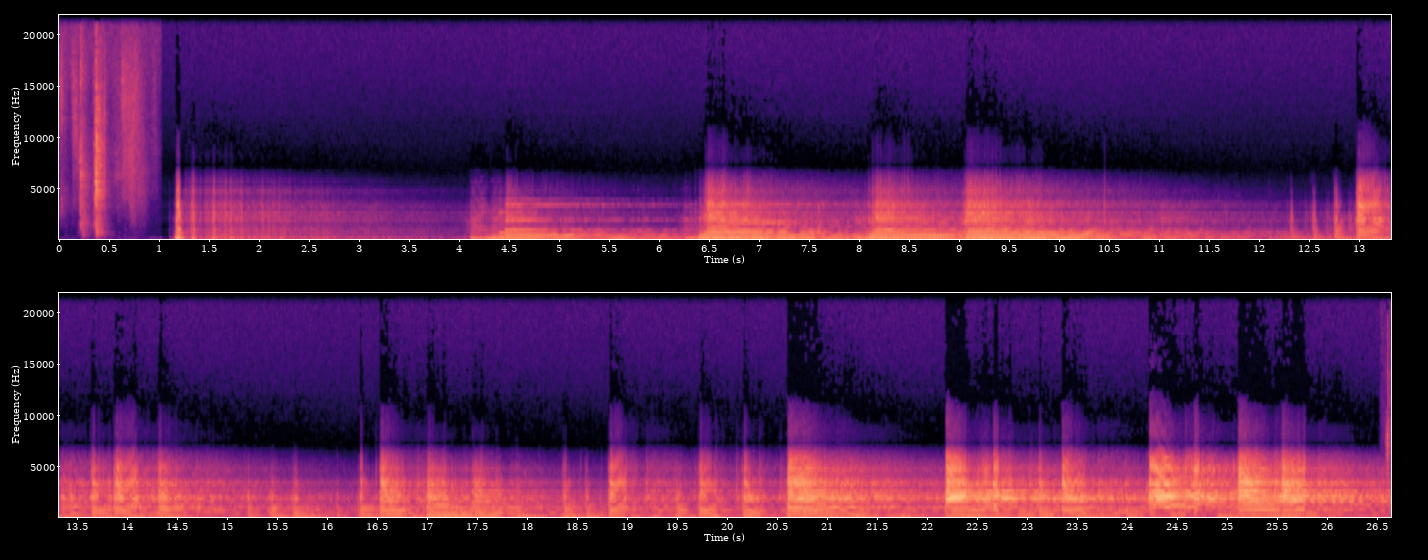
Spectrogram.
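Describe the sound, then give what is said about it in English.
A sustained, heavily processed guitar-like instrument run through a combined reverb and delay effect called Shoegaze, with zero pre-delay. Chords smear into a dense, growing wall of sound with shimmering high overtones and steady loudness, no voices. “Uh, it's a it's a verb, but it's also a delay.”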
